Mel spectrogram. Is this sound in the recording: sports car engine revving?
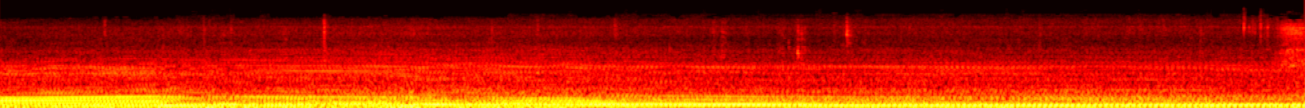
yes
